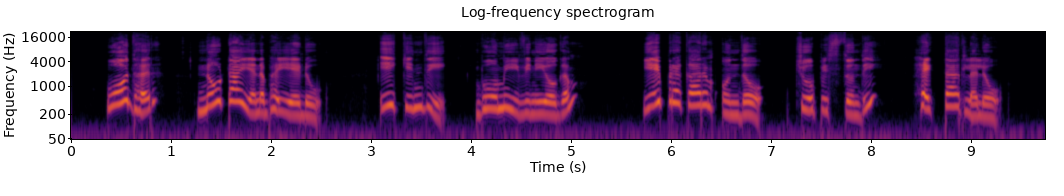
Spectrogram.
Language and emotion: Telugu, neutral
